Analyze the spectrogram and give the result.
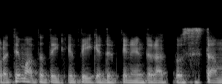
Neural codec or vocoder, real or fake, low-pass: codec, 16 kHz, 4.8 kbps, FACodec; fake; 5.4 kHz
